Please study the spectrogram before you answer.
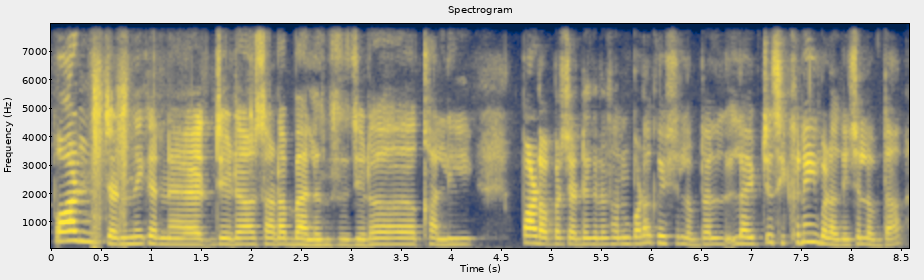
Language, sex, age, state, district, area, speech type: Dogri, female, 30-45, Jammu and Kashmir, Jammu, urban, spontaneous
